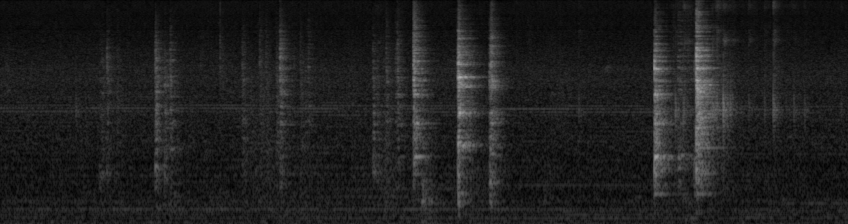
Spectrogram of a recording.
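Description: Dishes clinking as a plate is taken out and handled: a few light clinks, then two louder groups of sharp clinks, about four seconds in and again about a second and a half later.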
